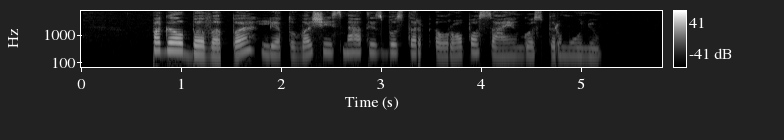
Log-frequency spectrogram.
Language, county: Lithuanian, Kaunas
